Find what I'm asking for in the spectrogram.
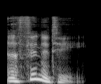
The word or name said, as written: affinity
